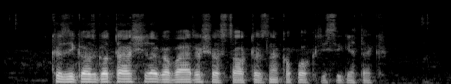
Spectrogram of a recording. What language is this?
Hungarian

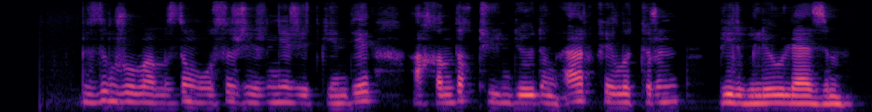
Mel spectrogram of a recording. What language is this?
Kazakh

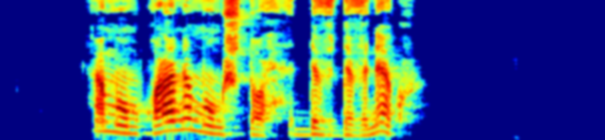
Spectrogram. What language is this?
Kabyle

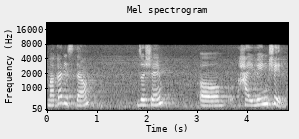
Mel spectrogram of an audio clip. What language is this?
Konkani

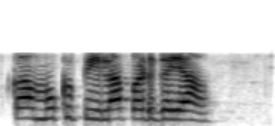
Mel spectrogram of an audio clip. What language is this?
Hindi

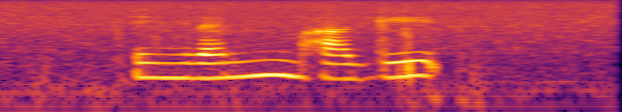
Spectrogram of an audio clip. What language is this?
Santali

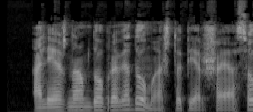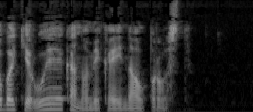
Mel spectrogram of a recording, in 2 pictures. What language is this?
Belarusian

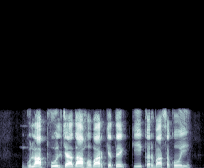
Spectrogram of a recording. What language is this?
Magahi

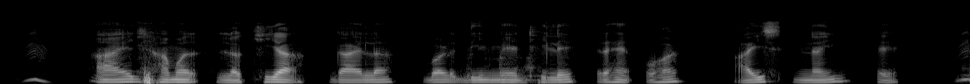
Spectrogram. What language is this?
Chhattisgarhi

